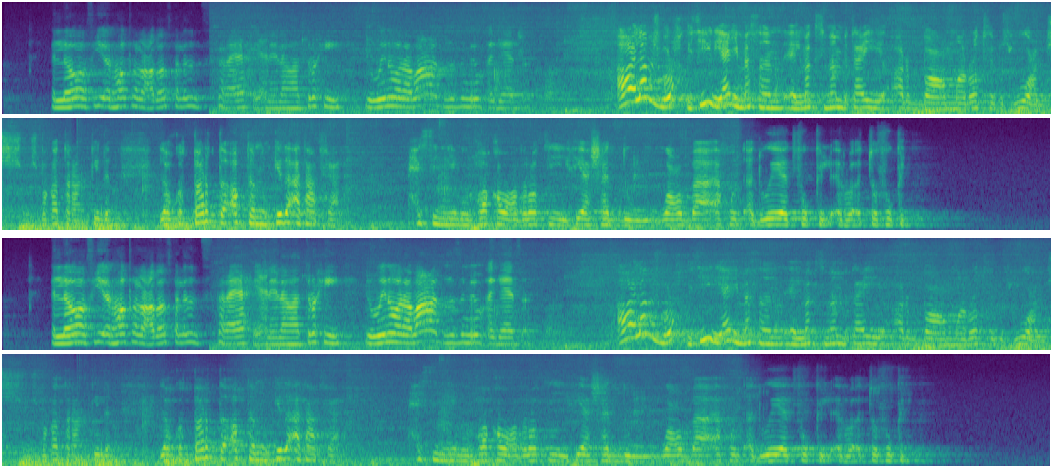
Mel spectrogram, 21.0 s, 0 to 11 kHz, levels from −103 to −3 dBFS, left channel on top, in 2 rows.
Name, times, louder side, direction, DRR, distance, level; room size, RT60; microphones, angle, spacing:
voice 1, 0.5-5.3, right 5 dB, 45° right, 1.0 m, -23 dB
Wind / Ocean, 2.1-17.9, equal, 35° left, 7.2 m, -30 dB
voice 2, 6.1-14.0 14.6-19.5, left 3 dB, 75° left, 1.9 m, -22 dB
28.0 x 24.0 x 7.8 m
head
